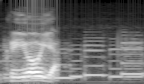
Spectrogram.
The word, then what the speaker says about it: criolla: In Spanish, the word is pronounced criollo or criolla.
